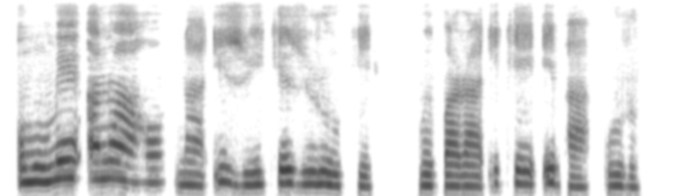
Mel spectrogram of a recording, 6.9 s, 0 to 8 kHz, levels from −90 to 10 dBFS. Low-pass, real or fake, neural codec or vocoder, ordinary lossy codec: none; real; none; none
